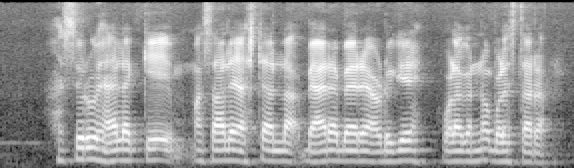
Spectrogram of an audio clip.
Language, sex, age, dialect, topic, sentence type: Kannada, male, 18-24, Northeastern, agriculture, statement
